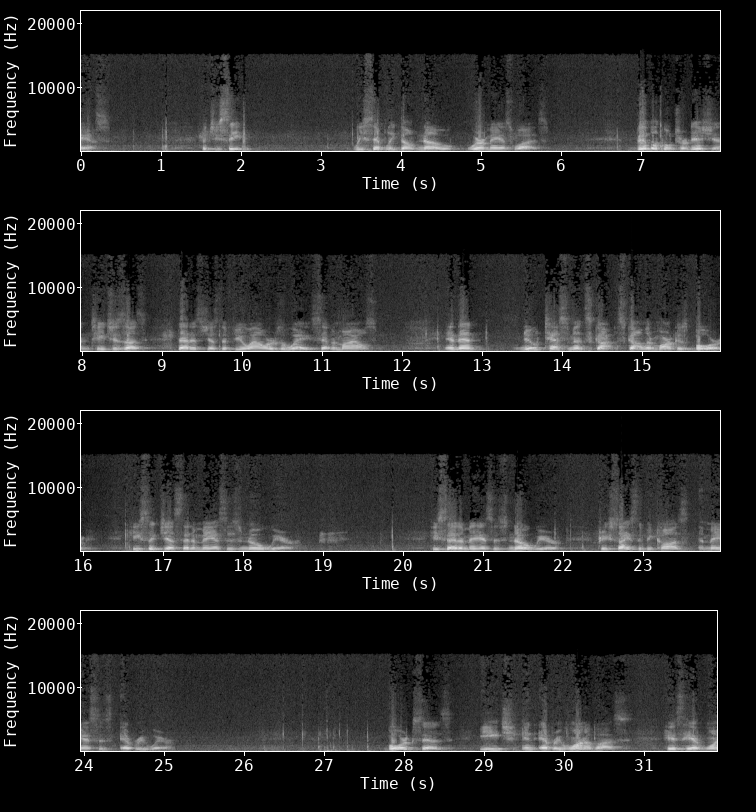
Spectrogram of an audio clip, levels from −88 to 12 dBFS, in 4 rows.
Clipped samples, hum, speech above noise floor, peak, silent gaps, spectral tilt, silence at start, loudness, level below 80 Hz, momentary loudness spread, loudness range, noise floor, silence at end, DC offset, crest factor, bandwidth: under 0.1%; none; 32 dB; 0 dBFS; none; -5 dB/octave; 0 s; -14 LUFS; -50 dBFS; 14 LU; 6 LU; -46 dBFS; 0 s; under 0.1%; 16 dB; 15 kHz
